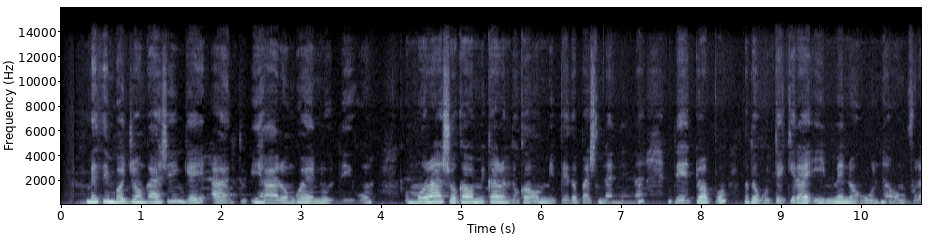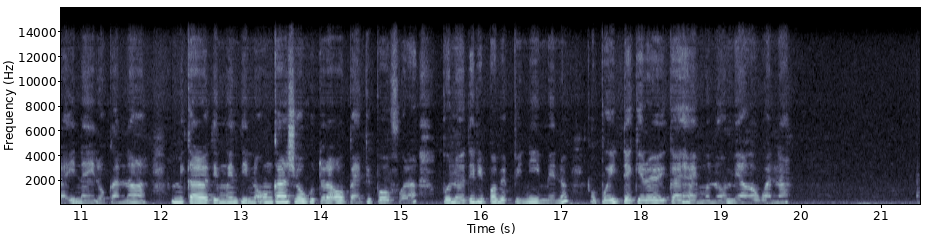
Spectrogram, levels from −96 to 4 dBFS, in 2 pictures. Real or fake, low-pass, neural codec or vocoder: fake; 14.4 kHz; vocoder, 44.1 kHz, 128 mel bands every 256 samples, BigVGAN v2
